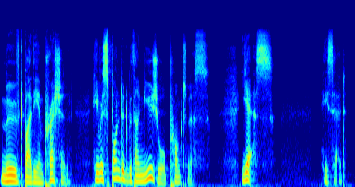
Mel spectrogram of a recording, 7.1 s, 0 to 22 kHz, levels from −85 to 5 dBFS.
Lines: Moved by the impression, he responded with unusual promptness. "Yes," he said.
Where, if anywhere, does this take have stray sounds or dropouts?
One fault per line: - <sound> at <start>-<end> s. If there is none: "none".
none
